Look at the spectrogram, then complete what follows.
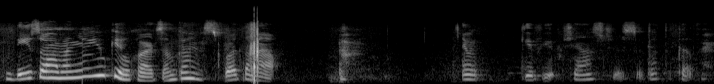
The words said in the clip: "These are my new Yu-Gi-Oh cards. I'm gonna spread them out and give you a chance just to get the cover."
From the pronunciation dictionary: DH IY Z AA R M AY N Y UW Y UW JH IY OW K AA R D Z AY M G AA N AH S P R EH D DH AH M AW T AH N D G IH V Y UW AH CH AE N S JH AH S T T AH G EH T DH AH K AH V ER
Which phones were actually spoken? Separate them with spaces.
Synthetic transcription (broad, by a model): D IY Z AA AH M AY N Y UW Y UW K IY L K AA R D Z AY M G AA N S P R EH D DH AH M AW T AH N G IH V Y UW AH CH AE N S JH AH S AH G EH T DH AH K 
